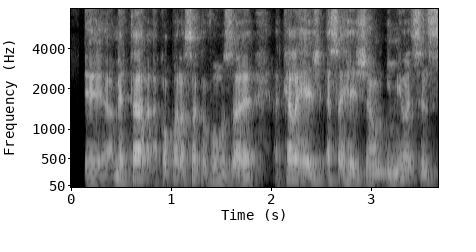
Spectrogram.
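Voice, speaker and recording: In a room with audible echo, a man with a fairly high pitch talks at a very fast pace. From Minas Gerais, Brazil (Mucuri Valley). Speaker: linguistics professor. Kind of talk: lecture. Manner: halting, many false starts.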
